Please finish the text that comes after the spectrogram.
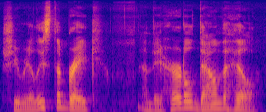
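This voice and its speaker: A man narrating a children's storybook as host, in a measured, expressive read-aloud manner. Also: mid-range voice. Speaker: storybook reader and channel host.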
